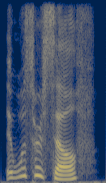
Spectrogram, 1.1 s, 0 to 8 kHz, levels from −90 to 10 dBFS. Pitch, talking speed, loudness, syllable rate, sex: 250 Hz, 170 wpm, -18 LUFS, 4.6 syllables/s, female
